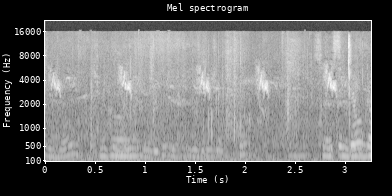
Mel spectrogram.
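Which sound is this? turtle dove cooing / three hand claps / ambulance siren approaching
turtle dove cooing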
